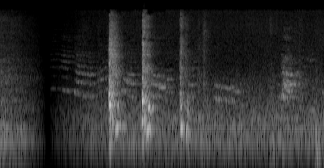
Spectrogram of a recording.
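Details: Three short, sharp coughs in a quiet room, acted by a girl as a demonstration while practicing the etiquette of coughing in front of people; cough.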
